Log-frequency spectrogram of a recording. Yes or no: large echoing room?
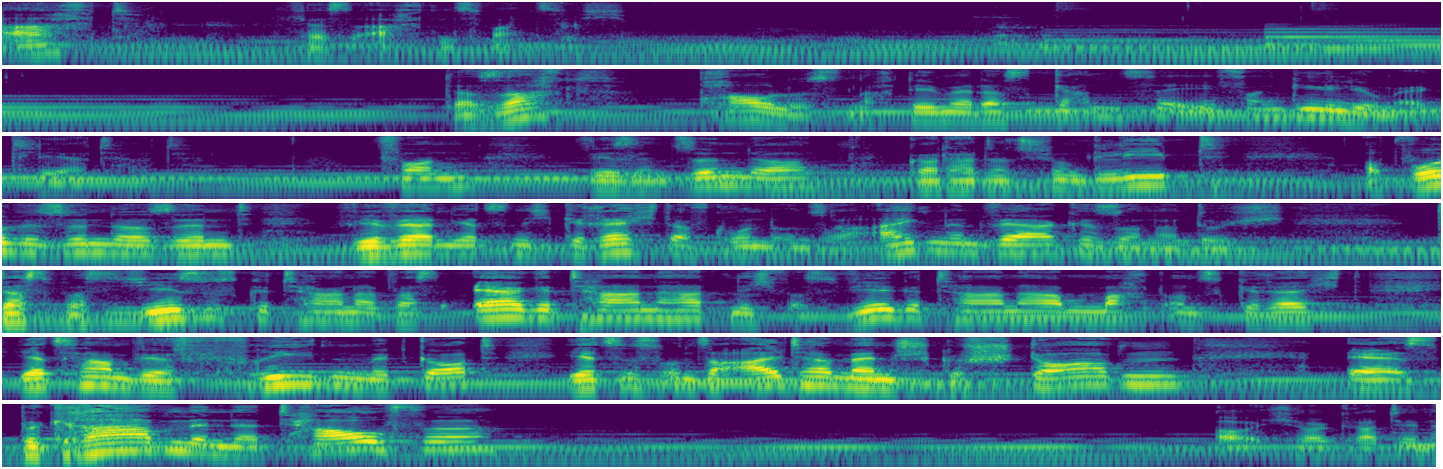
yes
